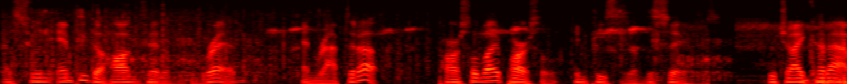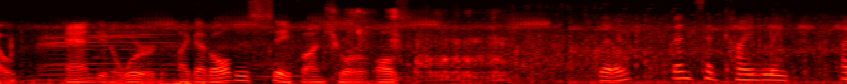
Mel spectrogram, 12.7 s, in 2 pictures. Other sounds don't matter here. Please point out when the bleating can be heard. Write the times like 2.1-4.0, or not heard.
6.5-7.8.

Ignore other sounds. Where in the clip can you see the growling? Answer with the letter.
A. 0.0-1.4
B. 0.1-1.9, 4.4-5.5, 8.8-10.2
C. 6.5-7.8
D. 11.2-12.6
B.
